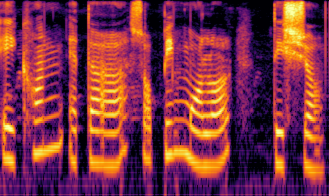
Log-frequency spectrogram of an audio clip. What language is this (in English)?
Assamese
